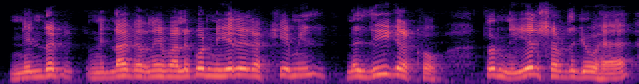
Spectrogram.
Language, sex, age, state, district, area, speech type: Punjabi, male, 60+, Punjab, Rupnagar, urban, spontaneous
